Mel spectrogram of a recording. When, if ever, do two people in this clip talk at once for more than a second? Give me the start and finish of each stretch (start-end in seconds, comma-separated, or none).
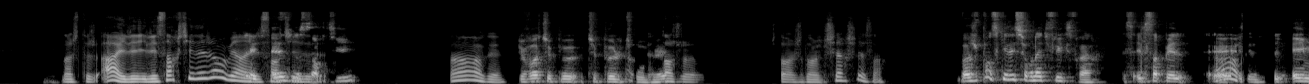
none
